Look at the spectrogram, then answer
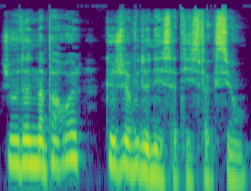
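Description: A man's voice: a little high, expressive, fast, mellow, slightly rough, voice pushed up. A man doing a wheedling sly pickpocket. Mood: bargaining. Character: sly male pickpocket, bargaining. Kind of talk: audiobook reading.

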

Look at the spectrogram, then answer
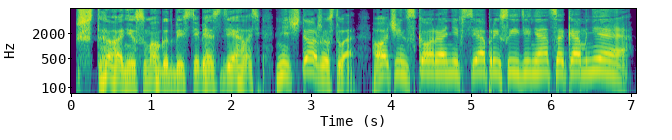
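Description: A man's voice: sits high, extremely slow, fairly bright tone, no room sound, clean studio sound, pitched above the performer's own voice, exaggerated voice. A man voicing a gloating, vengeful man who roars and cackles, savoring every word. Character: gloating vengeful man gone mad with glee.

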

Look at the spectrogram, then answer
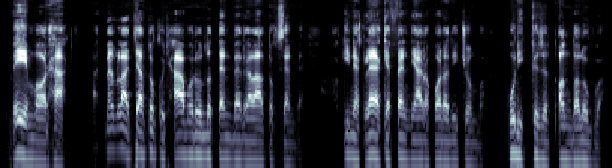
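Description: A man voicing an excitable, easily frightened male camp master who pleads in a high, shrill voice. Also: no room sound, studio quality, natural voice. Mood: indignant.

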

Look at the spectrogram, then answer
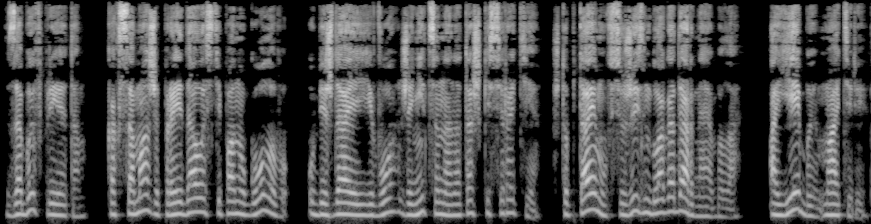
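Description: An audiobook narrator reading a literary novel in an even, measured way. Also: medium pitch, dry recording, studio quality.

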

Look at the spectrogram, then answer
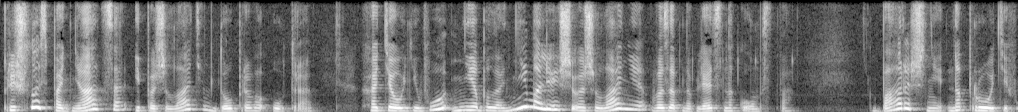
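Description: A woman narrating an audiobook novel in a calm, even storytelling manner. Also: a little high. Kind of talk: scripted narration.

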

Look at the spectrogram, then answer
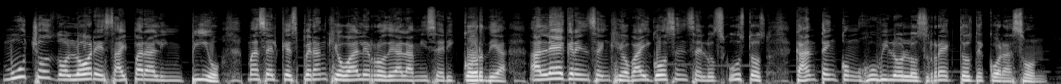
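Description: A man's voice: high-pitched, normal speed, few pauses, warm tone, no room sound. A man pastor preaching a sermon with emphatic repetition, quoting scripture and acting out the pleas of his congregants.

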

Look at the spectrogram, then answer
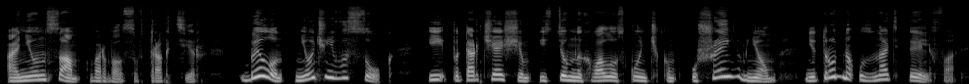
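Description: An audiobook narrator gives a fantasy novel an expressive, lively reading. The pitch climbs and dips freely through each sentence. The recording is dry and close, with no room sound. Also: no room sound.

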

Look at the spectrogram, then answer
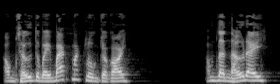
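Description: A bold young village boy in a spoken ghost story, voiced by a male narrator. He brags cheekily in a high voice. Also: fairly even intonation, brisk, a bit bright. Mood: boastful. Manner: cheeky and boastful.

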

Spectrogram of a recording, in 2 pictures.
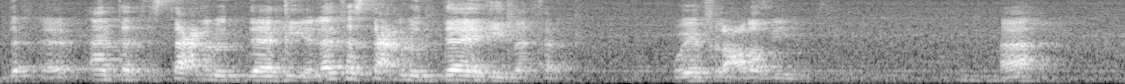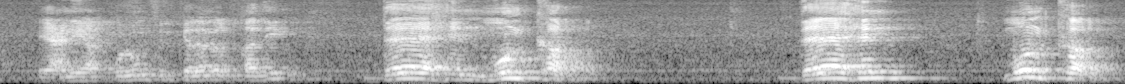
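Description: A man's voice: fairly high pitch, rapid-fire, pauses often, fairly bright tone, slight background noise. Man lecturing in an echoey classroom. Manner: explains with rhetorical questions. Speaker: university lecturer. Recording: echoey room from far off.

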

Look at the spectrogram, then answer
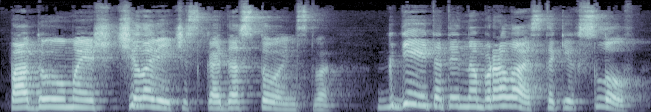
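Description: A woman's voice: fairly high pitch, expressive, unhurried, pitched above the performer's own voice. A woman reader voicing a spoiled rich boy who jeers and taunts. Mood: mocking. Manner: jeering, taunting.

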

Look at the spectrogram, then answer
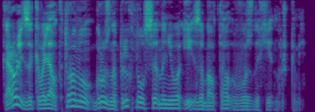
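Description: Expressive male audiobook narrator. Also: lowish voice, brisk, no room sound, studio quality.

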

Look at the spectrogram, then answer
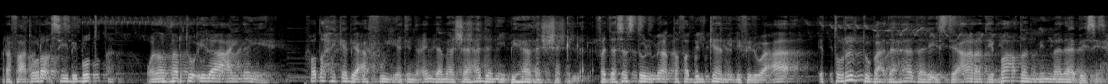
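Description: A man narrating a novel in the first person, in an expressive storytelling manner. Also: medium pitch, quick pace. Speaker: audiobook narrator. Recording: echoey room with faint music. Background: faint background music.

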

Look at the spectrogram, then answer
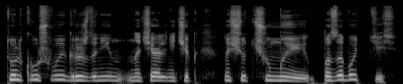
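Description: A man's voice: high voice, normal speed, no room sound, studio quality, voice pushed up, close to an everyday voice. A man voicing a fawning, ingratiating man who seems like a demoted bookkeeper.

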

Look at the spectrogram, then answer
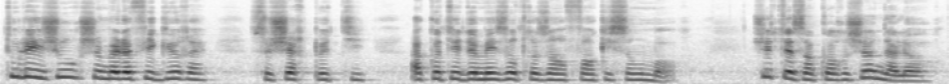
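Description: A woman's voice: on the high side, normal speed, a little mellow, close to an everyday voice. A woman reading an audiobook, voicing an elderly housekeeper who speaks tenderly and effusively. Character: kindly frail old housekeeper woman.

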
